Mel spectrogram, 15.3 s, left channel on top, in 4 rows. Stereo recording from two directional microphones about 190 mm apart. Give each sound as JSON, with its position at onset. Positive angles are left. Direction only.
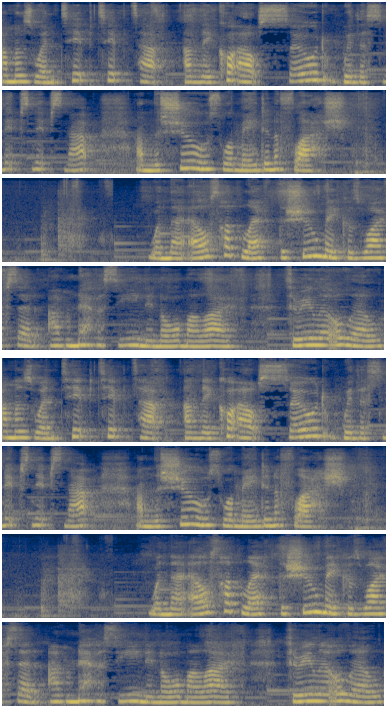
{"t": 0.0, "sound": "a woman's voice", "side_deg": 40}
{"t": 9.1, "sound": "speech", "side_deg": 45}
